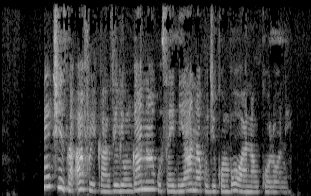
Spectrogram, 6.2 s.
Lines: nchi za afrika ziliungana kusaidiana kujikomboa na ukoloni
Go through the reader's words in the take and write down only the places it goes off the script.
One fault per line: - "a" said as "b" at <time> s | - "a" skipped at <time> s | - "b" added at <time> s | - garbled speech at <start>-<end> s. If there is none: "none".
none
